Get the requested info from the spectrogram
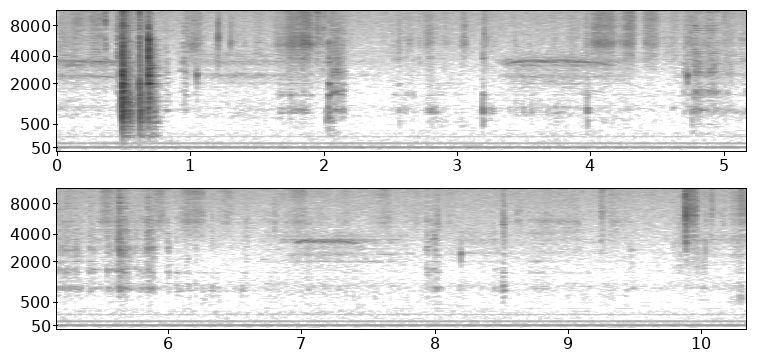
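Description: Small metal tweezers clicking and tapping against a tiny model while thread is worked through a part: a sharp cluster of clicks about half a second in, then a few faint ticks, over a steady low hum.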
